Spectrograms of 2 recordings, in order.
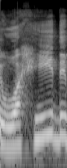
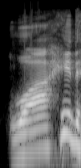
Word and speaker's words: واحد: بعض لوگوں کو آپ پائیں گے وحید بھی اللہ کا نام ذکر کرتے ہیں، حالانکہ یہ نام موجود نہیں ہے. جی واحد ہے، اور دونوں کے تلفظ میں فرق ہے، لکھنے میں بھی فرق ہے یا نہیں؟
